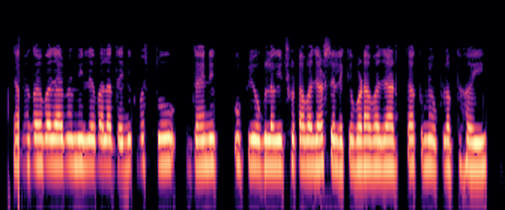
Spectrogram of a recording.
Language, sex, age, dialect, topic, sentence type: Magahi, female, 25-30, Central/Standard, banking, statement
